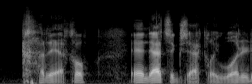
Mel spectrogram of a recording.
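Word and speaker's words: Hiddekel: The word is, in King James it says Hadekel, and that Hadekel should be pronounced Karekel, and that's exactly what it is. It is Karekel, and that means to be rapid or rushing, these rushing waters.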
